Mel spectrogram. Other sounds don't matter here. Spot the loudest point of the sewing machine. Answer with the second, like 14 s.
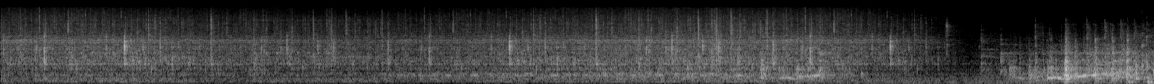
11 s.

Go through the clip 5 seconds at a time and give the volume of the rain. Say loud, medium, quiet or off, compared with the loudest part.
loud, loud, off.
